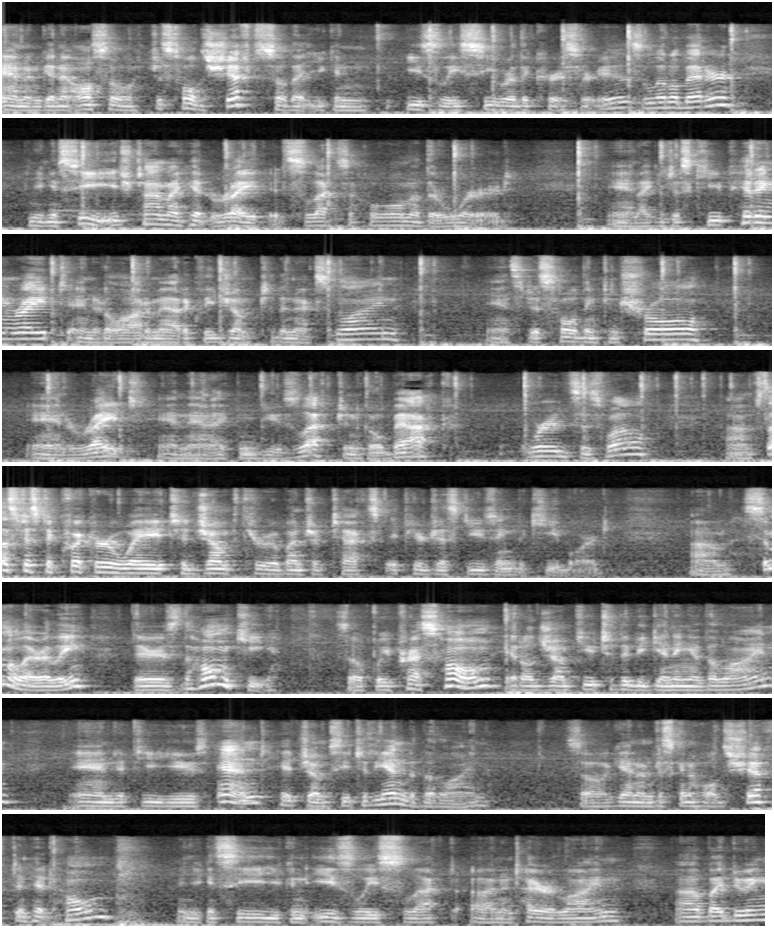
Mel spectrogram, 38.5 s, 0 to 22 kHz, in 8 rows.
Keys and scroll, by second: 2.5 ctrl+shift+Right, 15.9 ctrl+shift+Left, 23.5 Down, 24.7 Left, 24.8 Left, 27.1 Home, 29.1 Down, 30.6 End, 33.9 Home.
